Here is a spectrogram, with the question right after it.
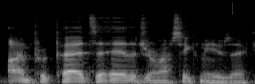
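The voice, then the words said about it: Bored, flat delivery. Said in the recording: “You sound so bored!”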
